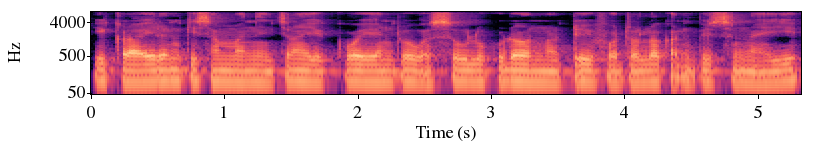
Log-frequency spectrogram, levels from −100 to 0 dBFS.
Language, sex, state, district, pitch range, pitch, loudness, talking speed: Telugu, male, Andhra Pradesh, Sri Satya Sai, 100-105 Hz, 100 Hz, -19 LUFS, 145 wpm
